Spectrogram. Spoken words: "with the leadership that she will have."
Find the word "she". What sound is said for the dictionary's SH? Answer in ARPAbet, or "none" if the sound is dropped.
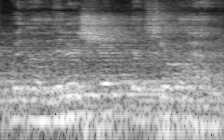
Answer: S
